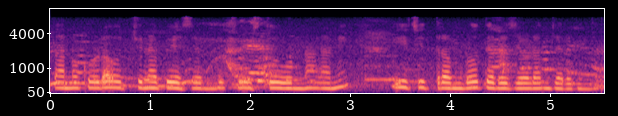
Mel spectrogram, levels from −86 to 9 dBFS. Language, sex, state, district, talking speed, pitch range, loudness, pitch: Telugu, female, Andhra Pradesh, Sri Satya Sai, 110 wpm, 210-235 Hz, -15 LUFS, 220 Hz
